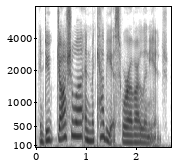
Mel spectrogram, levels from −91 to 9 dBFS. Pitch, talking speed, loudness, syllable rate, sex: 200 Hz, 200 wpm, -16 LUFS, 6.1 syllables/s, female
